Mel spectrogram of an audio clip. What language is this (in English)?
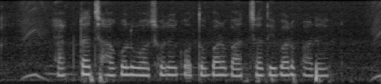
Bangla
